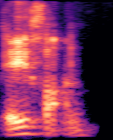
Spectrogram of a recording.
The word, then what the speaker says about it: Aegon: a multi-billion dollar uh by the way Brian even you pronounce it incorrectly are there the people in in the Netherlands pronounce it aphon yeah I know that's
